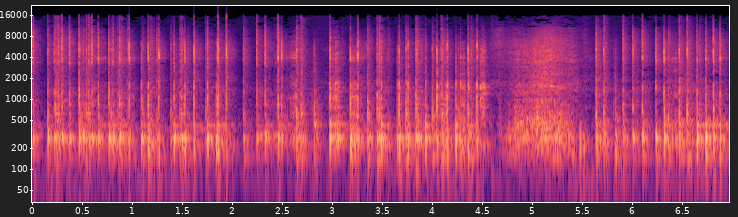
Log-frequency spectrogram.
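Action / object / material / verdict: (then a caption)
tap / hard plastic bin with lid / plastic / none. Long nails tap rapidly on the lid edge and side wall of a hollow, hard green plastic bin with a lid, turned on the table. The taps are dry, short and bright with almost no ring, running in quick bursts with a hollow tone, and a brief continuous rasping sweep breaks in around the five-second mark before the tapping resumes.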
